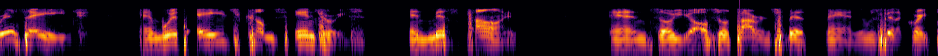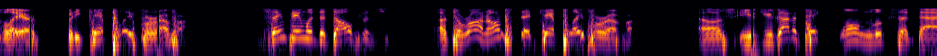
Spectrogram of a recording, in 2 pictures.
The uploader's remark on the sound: In the second hour of the show live in the BankPlus Studio. On the Farm Bureau guest line.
